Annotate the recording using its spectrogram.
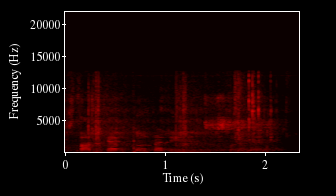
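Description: Faint voices of several people talking in a large indoor sports hall, with a few light thumps on the wooden floor.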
